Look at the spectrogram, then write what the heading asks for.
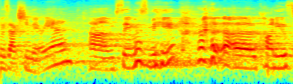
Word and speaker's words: Marianne: And in Cree, there isn't, she was saying that the R isn't pronounced the same way as like people often use an L sound, and that's why it's Molian.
